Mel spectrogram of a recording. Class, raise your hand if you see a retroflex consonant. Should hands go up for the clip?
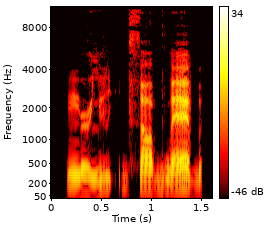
no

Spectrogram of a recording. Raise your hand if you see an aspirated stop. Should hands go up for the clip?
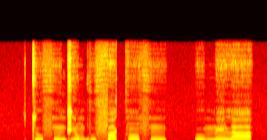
no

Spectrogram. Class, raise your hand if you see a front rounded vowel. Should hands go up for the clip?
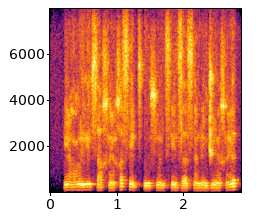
no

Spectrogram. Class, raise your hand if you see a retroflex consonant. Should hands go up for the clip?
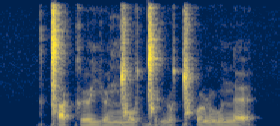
yes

